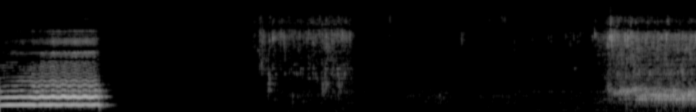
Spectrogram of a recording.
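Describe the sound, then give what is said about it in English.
A toilet flushing: a loud rush of water, a pause with a few scattered drips, then another strong gush. It opens with a brief warbling, wavering tone. No one speaks. “that is me flushing the dreams of Travis the Walker Anderson becoming promo champion right down the toilet”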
